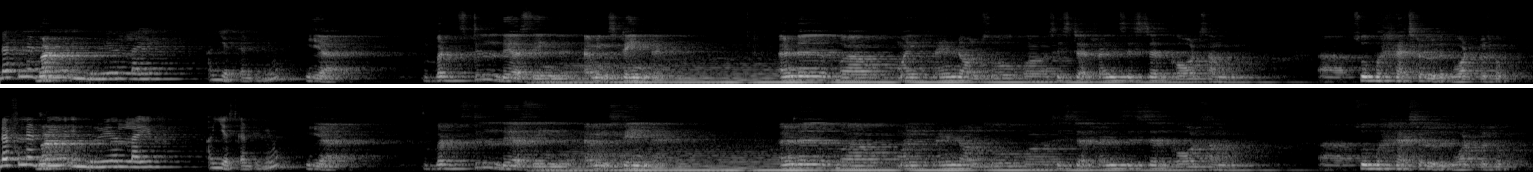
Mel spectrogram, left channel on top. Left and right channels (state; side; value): normal; both; correlation 0.59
